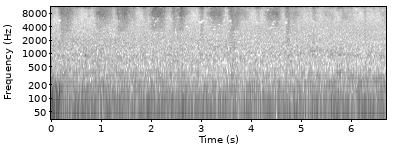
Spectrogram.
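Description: Footsteps of someone walking at a steady pace, shoes scuffing on pavement about twice a second, over a low steady city hum.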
